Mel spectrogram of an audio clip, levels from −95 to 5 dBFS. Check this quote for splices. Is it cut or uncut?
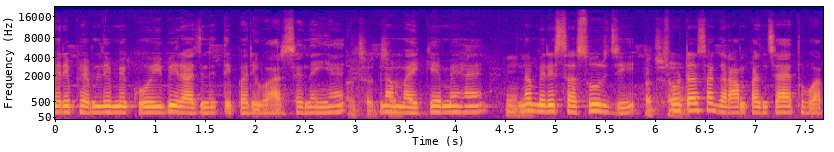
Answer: uncut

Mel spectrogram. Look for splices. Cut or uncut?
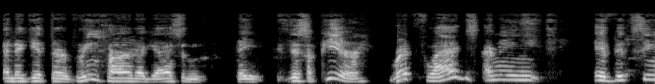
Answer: cut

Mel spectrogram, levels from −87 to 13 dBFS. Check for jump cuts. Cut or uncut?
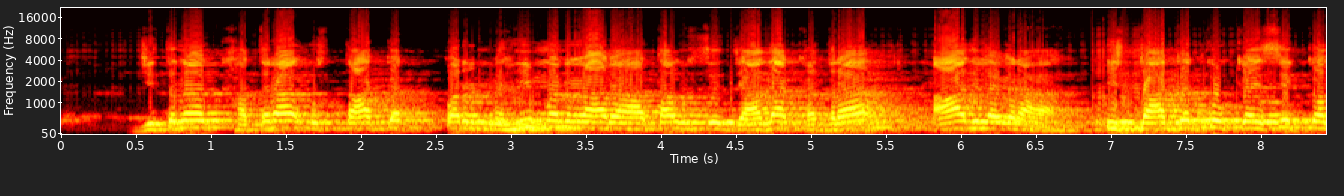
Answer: cut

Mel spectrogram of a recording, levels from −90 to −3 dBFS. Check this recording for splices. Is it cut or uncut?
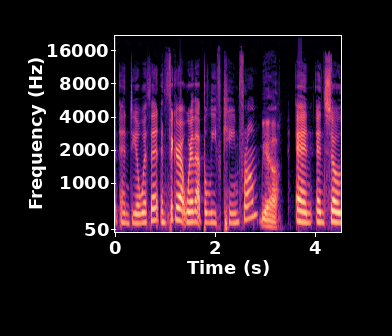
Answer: cut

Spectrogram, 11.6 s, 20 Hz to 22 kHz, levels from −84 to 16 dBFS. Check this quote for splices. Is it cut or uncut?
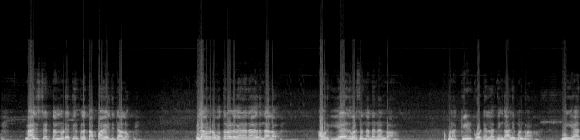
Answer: uncut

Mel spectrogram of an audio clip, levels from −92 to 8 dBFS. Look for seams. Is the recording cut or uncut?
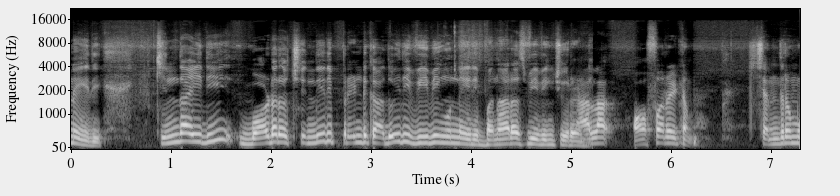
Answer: cut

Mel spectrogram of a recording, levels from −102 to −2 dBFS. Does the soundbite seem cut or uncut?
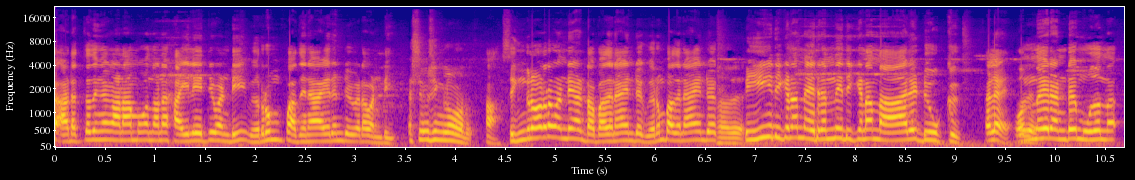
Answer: cut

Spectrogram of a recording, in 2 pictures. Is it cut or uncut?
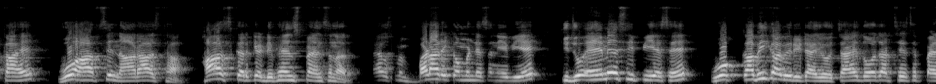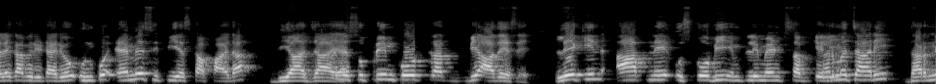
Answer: cut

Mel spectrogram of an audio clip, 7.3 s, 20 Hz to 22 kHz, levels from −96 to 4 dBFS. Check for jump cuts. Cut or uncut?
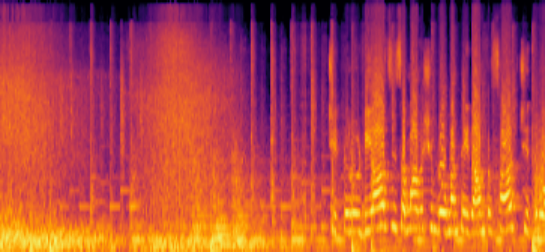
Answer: uncut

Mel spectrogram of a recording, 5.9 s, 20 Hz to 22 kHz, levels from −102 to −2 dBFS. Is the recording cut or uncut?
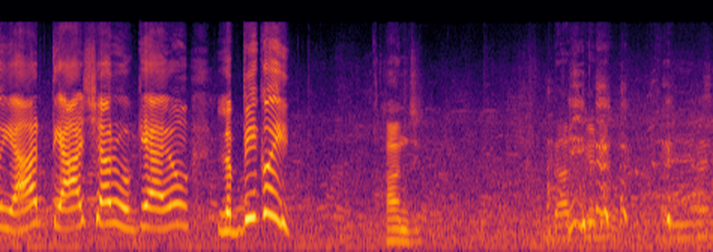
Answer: uncut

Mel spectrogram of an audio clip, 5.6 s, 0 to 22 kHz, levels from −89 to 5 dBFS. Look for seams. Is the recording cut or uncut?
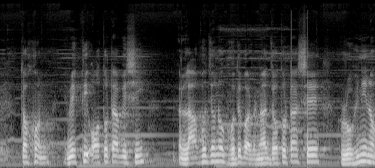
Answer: uncut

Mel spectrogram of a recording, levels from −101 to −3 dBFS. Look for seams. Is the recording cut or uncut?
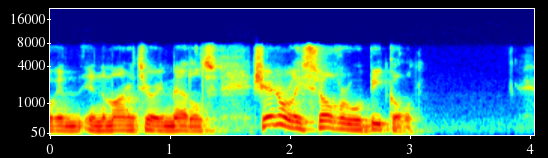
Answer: uncut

